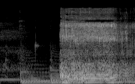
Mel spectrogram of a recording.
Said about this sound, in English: On the way to the dress shop, Baby Medusa farted the most putrid and loud fart ever.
